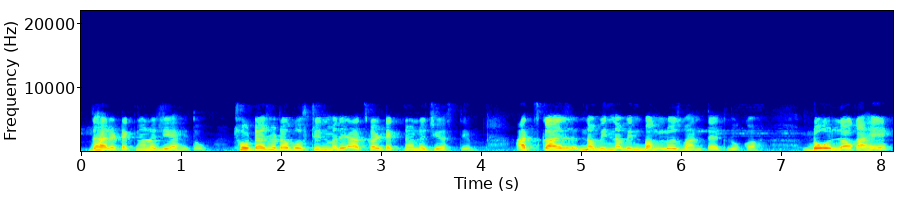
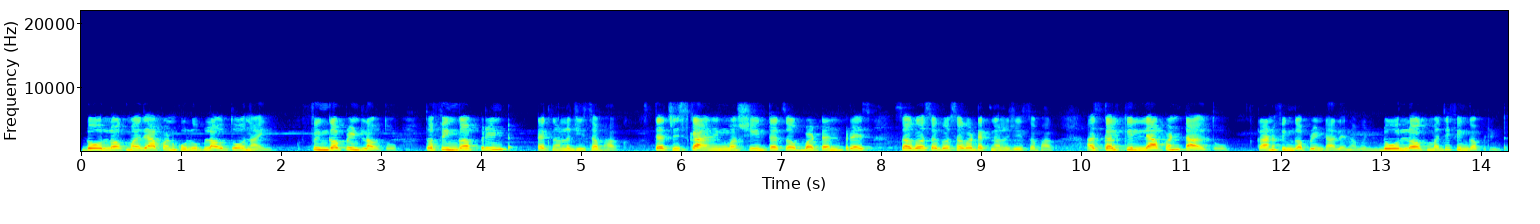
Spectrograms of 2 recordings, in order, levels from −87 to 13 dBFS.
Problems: background sounds at intervals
